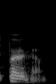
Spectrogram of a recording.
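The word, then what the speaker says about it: Doug Burgum: always his name is you have to pronounce it buram or like it's like sorghum but it's bergam all right um let's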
